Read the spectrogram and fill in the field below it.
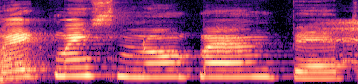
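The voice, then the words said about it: Child yelling from the background. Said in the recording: “You keep yelling in the back”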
